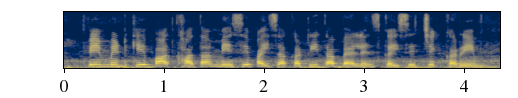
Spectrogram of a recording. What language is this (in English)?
Bhojpuri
